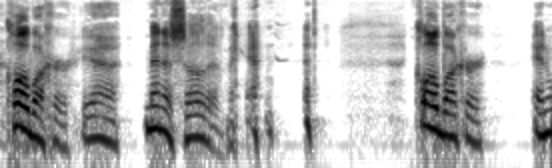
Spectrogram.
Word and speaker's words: Klobuchar: How do you pronounce that name? Klobuchar. Klobuchar, yeah.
